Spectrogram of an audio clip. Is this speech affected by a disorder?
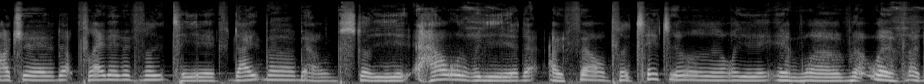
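Yes: non-progressive muscular dystrophy.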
